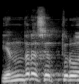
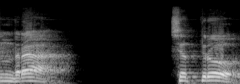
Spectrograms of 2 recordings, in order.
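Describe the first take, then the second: First: The two words run together without a pause. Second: There is a pause after the first word. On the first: The speaker calls it right. "కలపకుండా" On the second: The speaker calls it wrong. "Indra అని ఆపి"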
